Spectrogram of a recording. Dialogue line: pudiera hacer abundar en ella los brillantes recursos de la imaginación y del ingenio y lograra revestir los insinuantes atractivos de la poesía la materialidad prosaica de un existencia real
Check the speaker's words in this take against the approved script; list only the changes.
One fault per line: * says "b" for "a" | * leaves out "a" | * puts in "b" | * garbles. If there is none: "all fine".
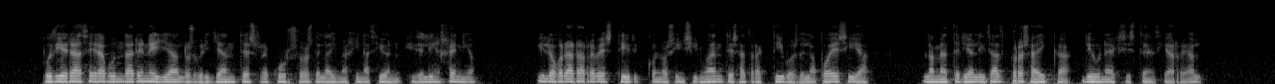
* puts in "con"
* says "una" for "un"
